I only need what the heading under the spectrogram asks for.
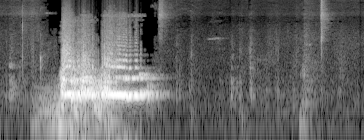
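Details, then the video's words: Pungsan dog, one of two Pungsan mixes named Happy and Manttang kept in the countryside, reacting in the morning to a ringing alarm clock as if sensing danger. One loud, drawn-out, strained howling bark of about a second, then near silence with faint knocks. "풍산개 긴급할때 내는 소리. 알람 소리에 어떻게 반응할까? Pungsan dog's strange sound. When the alarm goes off"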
